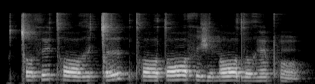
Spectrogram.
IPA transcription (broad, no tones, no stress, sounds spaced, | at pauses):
ǀ o θ y tʰ ɔː ɣ ɘ ǀ ɘ | tʰ ɔː t ɔː θ i ʒ i n ɔː d l o ɣ ɛ̃ pʰ õ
